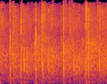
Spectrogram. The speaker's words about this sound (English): Oh, that's all right. You can clap right there.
